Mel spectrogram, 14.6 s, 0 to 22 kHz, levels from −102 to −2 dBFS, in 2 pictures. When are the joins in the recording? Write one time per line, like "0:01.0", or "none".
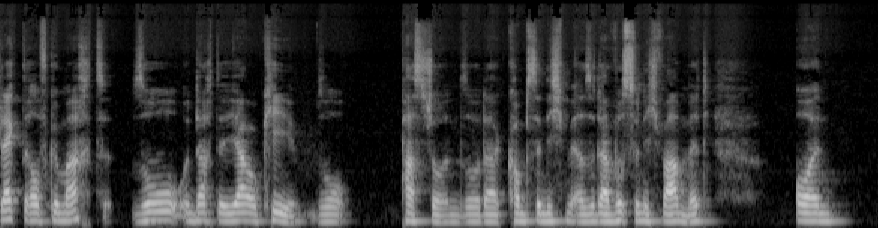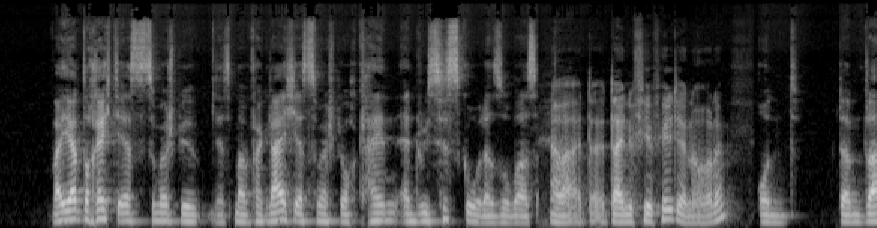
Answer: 0:11.8
0:13.6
